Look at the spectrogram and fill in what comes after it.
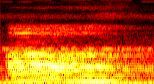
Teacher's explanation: आप केवल आ बोलेंगे तो वह जीभ के बीचों बीच हिस्सा से ही निकल के आएगा। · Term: मध्य स्वर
